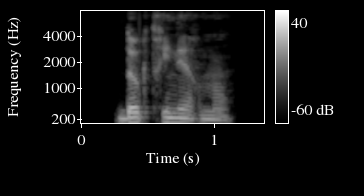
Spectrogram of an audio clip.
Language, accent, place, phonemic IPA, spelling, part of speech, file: French, France, Lyon, /dɔk.tʁi.nɛʁ.mɑ̃/, doctrinairement, adverb, LL-Q150 (fra)-doctrinairement.wav
- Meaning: 1. doctrinally 2. stubbornly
